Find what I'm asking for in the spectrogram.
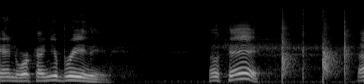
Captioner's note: breaths; hands clap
